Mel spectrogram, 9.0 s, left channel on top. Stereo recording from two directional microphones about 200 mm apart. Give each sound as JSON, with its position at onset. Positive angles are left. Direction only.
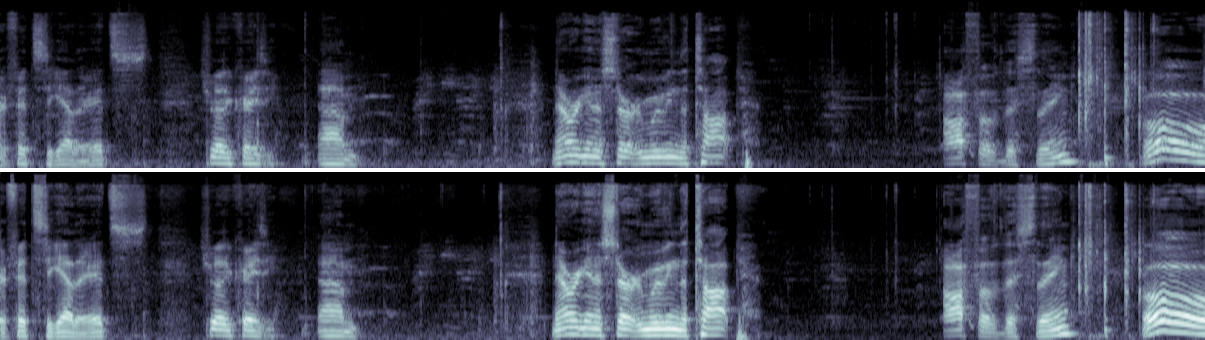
{"t": 0.0, "sound": "speech", "side_deg": -35}
{"t": 3.7, "sound": "speech", "side_deg": -50}
{"t": 7.0, "sound": "speech", "side_deg": -50}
